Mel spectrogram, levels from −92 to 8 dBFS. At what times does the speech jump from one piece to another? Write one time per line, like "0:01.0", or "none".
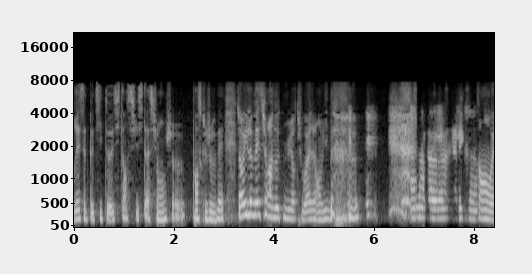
0:06.8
